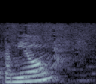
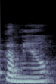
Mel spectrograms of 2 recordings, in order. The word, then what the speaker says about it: camión: En la palabra camión, la mayor fuerza de voz está en la última sílaba.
